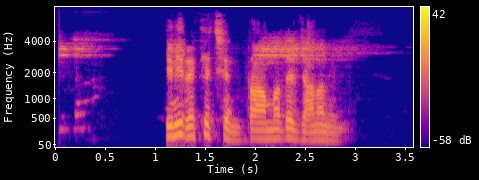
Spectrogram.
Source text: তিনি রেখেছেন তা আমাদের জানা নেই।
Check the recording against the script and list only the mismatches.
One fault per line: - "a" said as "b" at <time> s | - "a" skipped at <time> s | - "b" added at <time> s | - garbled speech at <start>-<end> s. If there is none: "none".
none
